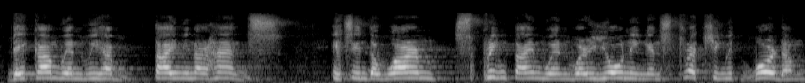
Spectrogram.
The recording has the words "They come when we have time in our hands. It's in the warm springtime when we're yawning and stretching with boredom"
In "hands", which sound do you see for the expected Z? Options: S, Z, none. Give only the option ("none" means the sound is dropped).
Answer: S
